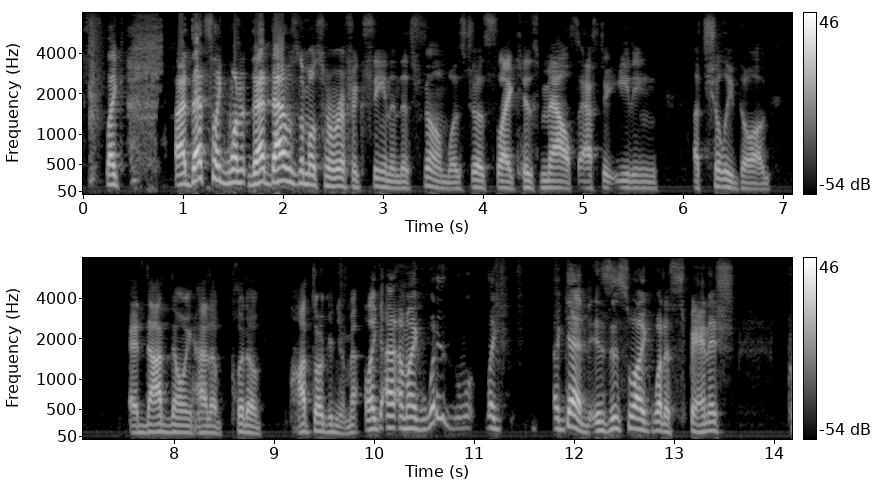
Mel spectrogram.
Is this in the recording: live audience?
no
